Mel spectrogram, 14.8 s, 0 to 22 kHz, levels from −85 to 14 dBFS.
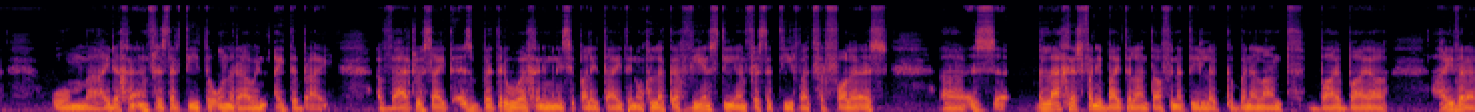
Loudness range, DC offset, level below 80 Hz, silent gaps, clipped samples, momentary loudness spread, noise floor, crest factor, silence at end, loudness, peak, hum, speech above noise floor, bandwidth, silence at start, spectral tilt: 2 LU; under 0.1%; -44 dBFS; none; under 0.1%; 10 LU; -46 dBFS; 16 dB; 0 s; -21 LUFS; -6 dBFS; none; 25 dB; 17.5 kHz; 0.15 s; -6.5 dB/octave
